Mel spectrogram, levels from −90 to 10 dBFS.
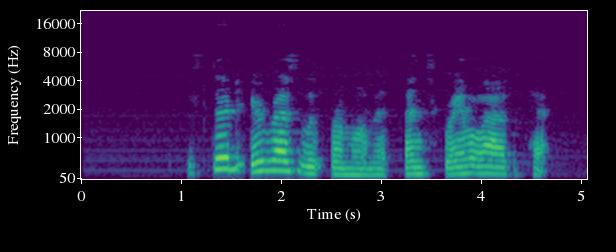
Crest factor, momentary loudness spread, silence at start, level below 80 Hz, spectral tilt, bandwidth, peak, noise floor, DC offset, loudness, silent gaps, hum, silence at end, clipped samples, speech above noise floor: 18 dB; 13 LU; 1.05 s; -70 dBFS; -10.5 dB/octave; 4.5 kHz; -4 dBFS; -68 dBFS; under 0.1%; -20 LUFS; none; none; 0.4 s; under 0.1%; 49 dB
